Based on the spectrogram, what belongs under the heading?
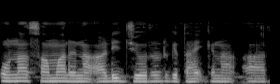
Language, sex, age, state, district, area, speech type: Santali, male, 18-30, Jharkhand, East Singhbhum, rural, spontaneous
